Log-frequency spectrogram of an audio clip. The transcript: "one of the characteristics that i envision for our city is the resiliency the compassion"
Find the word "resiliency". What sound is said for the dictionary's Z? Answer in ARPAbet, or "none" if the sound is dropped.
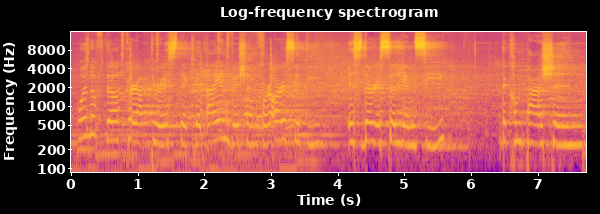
S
